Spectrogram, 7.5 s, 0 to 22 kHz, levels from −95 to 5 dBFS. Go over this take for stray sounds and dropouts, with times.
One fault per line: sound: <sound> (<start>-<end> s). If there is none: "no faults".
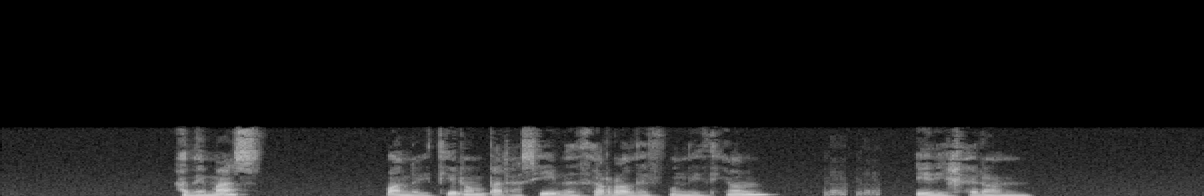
sound: laugh (5.1-5.5 s)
